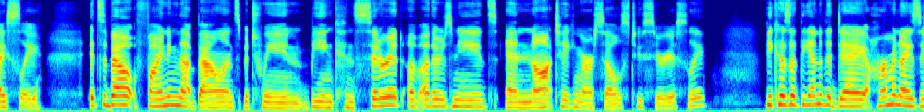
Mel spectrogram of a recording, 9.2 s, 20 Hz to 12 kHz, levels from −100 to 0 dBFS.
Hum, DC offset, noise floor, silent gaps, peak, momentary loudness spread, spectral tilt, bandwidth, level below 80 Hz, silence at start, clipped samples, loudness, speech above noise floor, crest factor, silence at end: none; under 0.1%; -56 dBFS; none; -6 dBFS; 11 LU; -4.5 dB/octave; 12 kHz; -56 dBFS; 0 s; under 0.1%; -24 LUFS; 31 dB; 18 dB; 0 s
